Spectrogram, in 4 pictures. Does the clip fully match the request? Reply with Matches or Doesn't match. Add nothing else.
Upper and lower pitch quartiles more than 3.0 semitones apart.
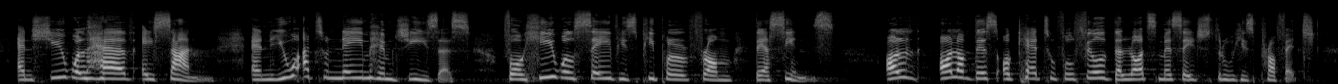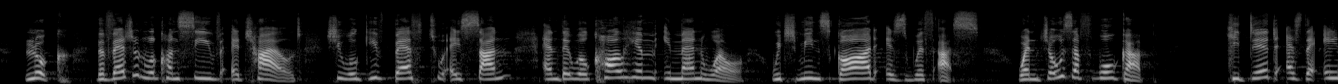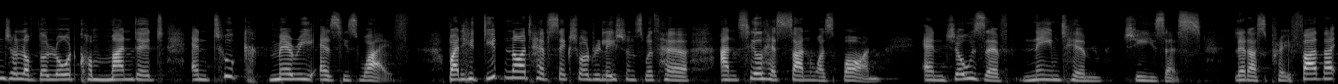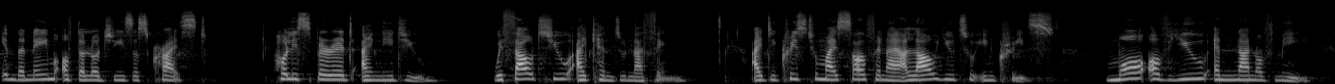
Matches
